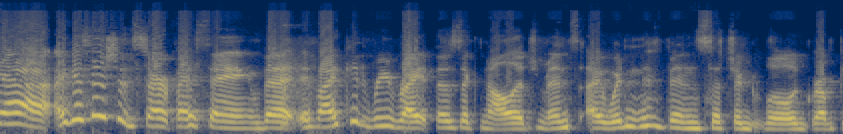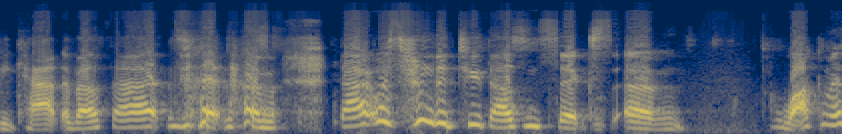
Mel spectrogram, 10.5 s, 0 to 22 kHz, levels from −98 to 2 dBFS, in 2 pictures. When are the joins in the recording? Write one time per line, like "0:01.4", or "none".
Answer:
none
